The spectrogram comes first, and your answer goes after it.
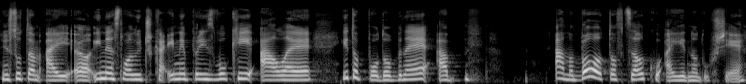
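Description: A woman speaks at a fairly high pitch in an unremarkable speaking voice. Her pace is moderate, with ordinary pitch variation. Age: 20s. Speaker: university student. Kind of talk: interview.

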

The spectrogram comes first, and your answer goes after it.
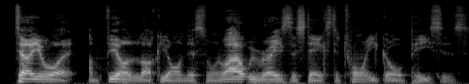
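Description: A put-on character voice, raspy and fairly quick, with ordinary pitch variation. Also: man, fairly low pitch for a man. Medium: actual play. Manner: chummy, wheeling-dealing.

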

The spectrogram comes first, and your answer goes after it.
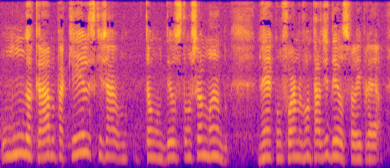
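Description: A woman's fairly high voice at a moderate pace, flat and monotone, with noticeable background noise. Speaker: amateur radio host. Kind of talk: informal monologue, religious reflection. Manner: halting.

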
